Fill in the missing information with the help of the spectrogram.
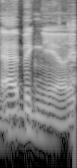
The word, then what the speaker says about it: Abagnale: Abagnale, yeah.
